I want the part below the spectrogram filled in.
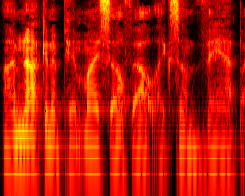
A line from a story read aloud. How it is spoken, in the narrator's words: I growl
